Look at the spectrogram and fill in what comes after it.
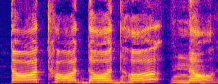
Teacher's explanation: त वर्ग त, थ, द, ध, न, दांत, दांत से बोला जाता है। दांत से इसका उच्चारण दांत के पास से होता है।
